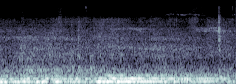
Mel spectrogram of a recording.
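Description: Low male voices chanting held notes during the Mass, with a brief break about a second in.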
